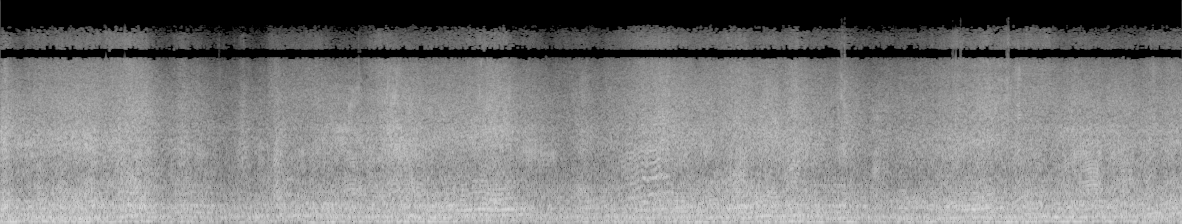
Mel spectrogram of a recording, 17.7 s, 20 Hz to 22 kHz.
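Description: Several 450-class dirt bike engines racing around an indoor arenacross track, revving up and down over one another in the arena.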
